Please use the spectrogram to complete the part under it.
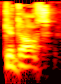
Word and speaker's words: Gadot: Gadot. – It, how's it pronounced? – Gadot. – Gadot, right. Yeah.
